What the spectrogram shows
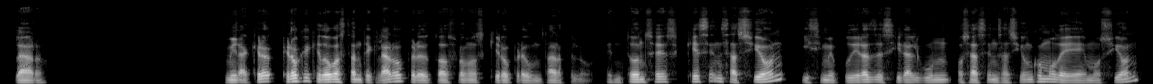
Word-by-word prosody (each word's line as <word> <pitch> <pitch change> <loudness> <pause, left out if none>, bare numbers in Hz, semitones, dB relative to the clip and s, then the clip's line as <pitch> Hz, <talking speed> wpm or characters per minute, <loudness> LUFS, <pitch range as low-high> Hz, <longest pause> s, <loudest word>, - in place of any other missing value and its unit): Claro. 90 0 +2 1.8
Mira, 105 0 +1
creo 140 +2 +3
creo 140 +4 +7
que 155 - -3
quedó 115 -6 +7
bastante 115 -4 +3
claro, 140 +10 +3
pero - - -1
de 90 - +2
todas 95 +1 -2
formas 100 -1 -5
quiero 95 -1 -2
preguntártelo. 85 -5 -6
Entonces, 115 +3 0
¿qué 130 - 0
sensación, 135 - +1
y 100 -3 -11
si 100 - -14
me 100 -1 -3
pudieras 105 +5 0
decir 105 0 -5
algún 105 +1 -3
o - - -11
sea, 105 -2 +1
sensación 105 +2 -7
como 125 -1 -2
de 95 -2 0
emoción, 105 - -5
105 Hz, 150 wpm, -22 LUFS, 95-120 Hz, 1.8 s, creo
